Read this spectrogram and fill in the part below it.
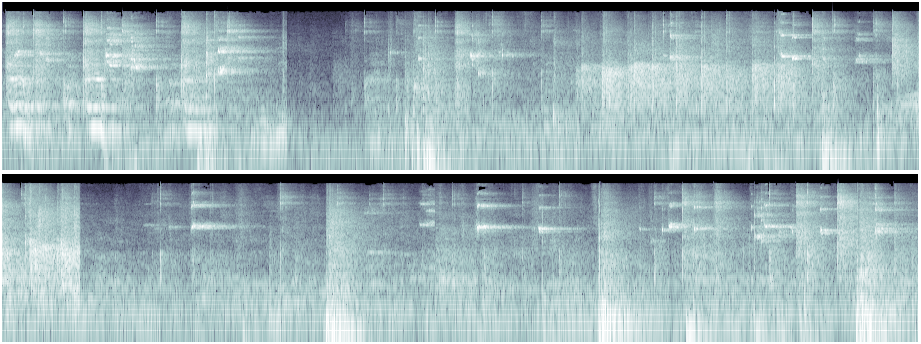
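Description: A ping-pong ball clicks rapidly back and forth off paddles and a table in an echoing hall.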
